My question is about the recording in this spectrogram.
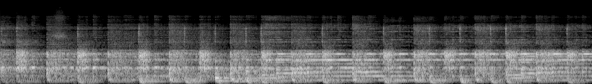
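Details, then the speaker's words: Matsunaga two-channel stereo amplifier after repair of a channel with hoarse, raspy sound. Music now plays full and steady with a clear beat and no crackle, buzz or rasp; both channels have normal output. "aduh hai teman-teman oke suaranya sudah bagus ya ini kita coba ke sel sebelahnya"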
